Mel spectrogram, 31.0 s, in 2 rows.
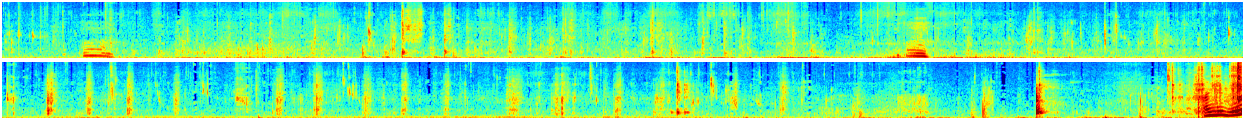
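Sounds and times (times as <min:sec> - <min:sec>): crunching bell pepper: 0:12.0 - 0:25.7.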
